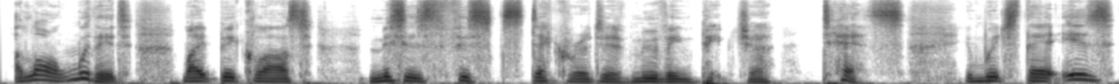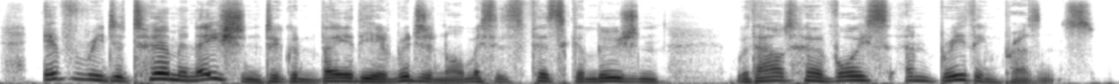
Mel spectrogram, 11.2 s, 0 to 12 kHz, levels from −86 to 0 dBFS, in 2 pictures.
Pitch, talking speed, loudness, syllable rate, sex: 130 Hz, 165 wpm, -18 LUFS, 6.5 syllables/s, male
